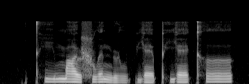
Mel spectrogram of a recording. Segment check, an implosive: absent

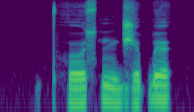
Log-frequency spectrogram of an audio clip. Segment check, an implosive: present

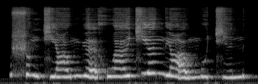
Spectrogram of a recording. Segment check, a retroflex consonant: present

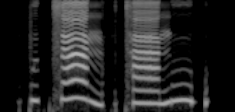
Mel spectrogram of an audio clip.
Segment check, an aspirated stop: present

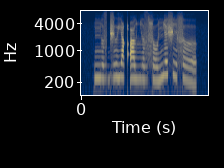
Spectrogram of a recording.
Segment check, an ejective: present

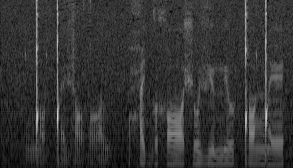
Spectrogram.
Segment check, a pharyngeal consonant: present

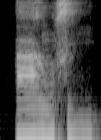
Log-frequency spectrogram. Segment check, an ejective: absent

